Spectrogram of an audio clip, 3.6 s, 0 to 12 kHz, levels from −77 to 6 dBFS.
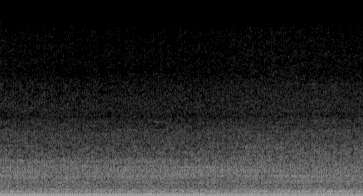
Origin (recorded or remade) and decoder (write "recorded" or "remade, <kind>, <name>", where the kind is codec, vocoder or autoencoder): recorded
